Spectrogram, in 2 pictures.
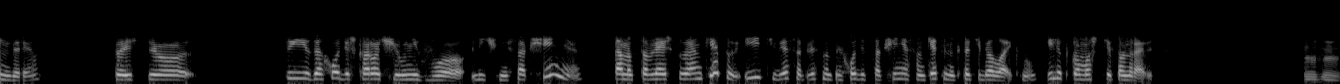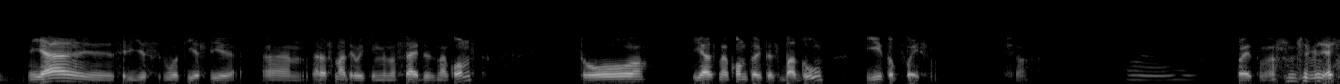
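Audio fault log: throughout, G.723.1 codec: the speech is muffled and hoarse, with consonants smeared together and nothing above about 3.7 kHz. The slow 30 ms frame updates at roughly 6.3 kbit/s, not mere band-limiting, cause the rough, blurred quality that sets it apart from a plain telephone filter.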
